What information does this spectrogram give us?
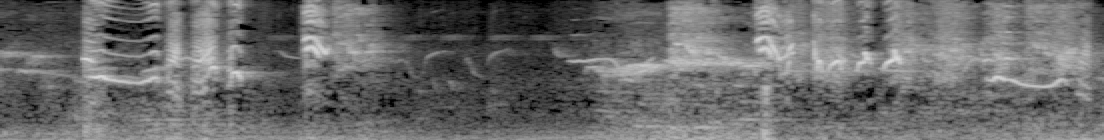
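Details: Oriental magpie-robin song: a fast chattering run of scratchy notes, a pause with faint soft whistles, then a renewed rush of buzzy and warbled phrases ending in looping whistles.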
